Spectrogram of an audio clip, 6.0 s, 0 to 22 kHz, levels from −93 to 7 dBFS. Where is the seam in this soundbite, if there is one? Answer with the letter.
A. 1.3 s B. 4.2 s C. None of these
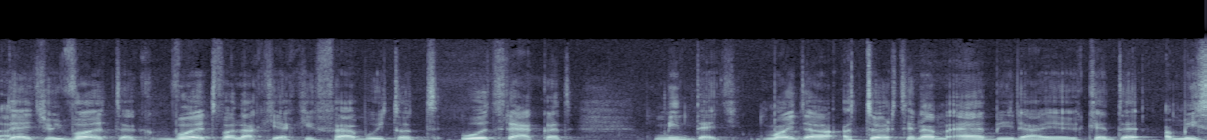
B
